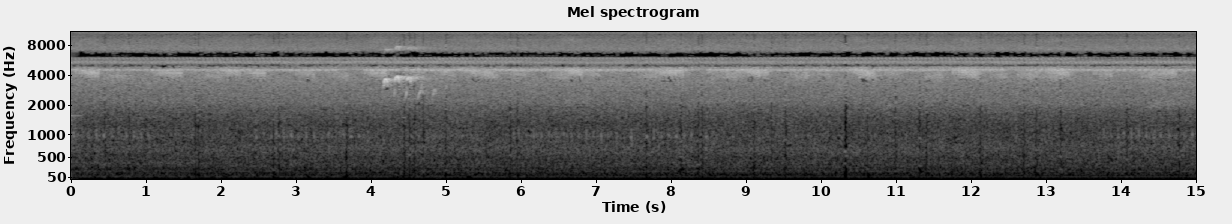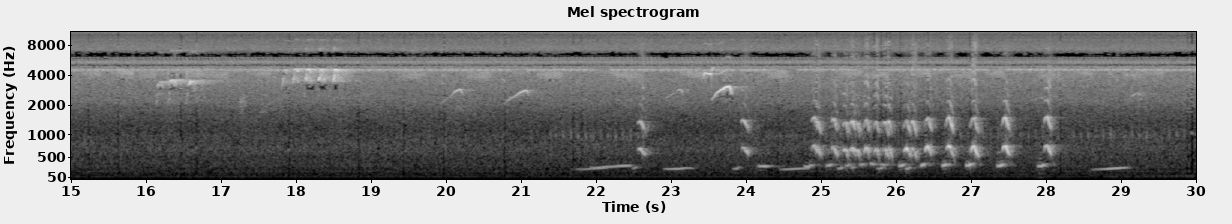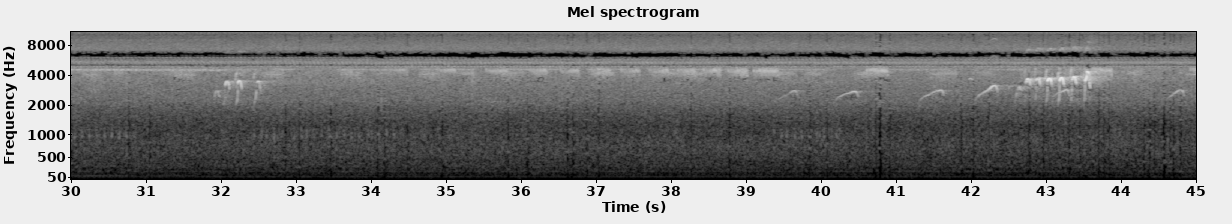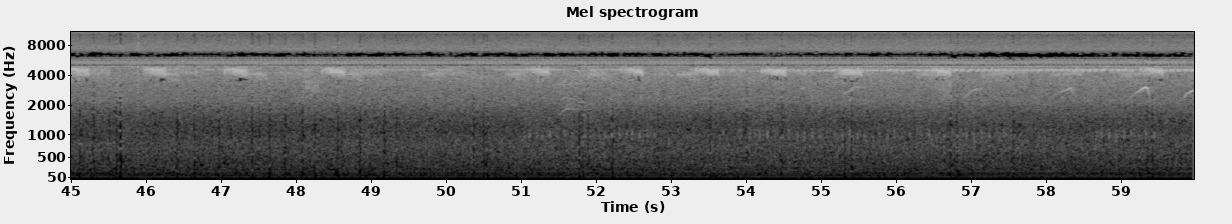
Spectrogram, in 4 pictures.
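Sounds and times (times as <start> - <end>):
low pitched animal calls: 21.7 - 29.2
bird chirping: 21.7 - 29.3.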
